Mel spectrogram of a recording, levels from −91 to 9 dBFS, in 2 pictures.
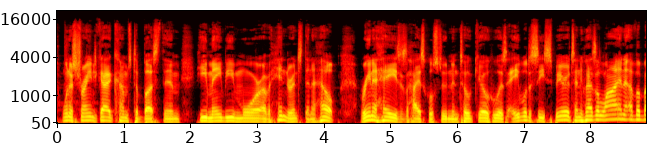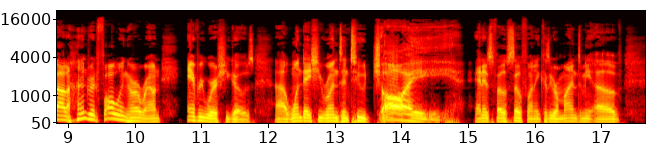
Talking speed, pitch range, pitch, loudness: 220 wpm, 95-125 Hz, 105 Hz, -18 LUFS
